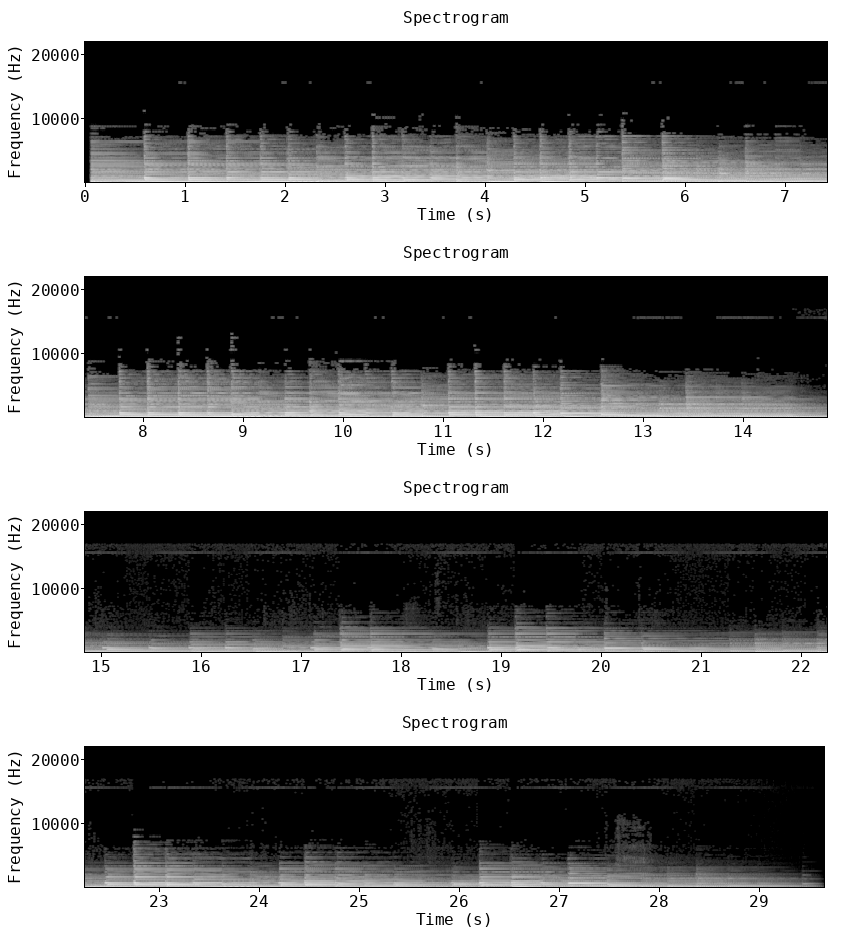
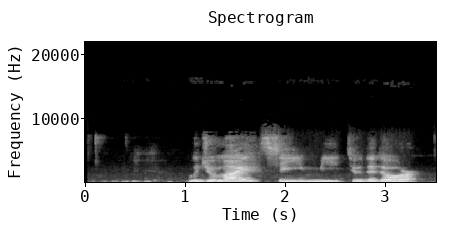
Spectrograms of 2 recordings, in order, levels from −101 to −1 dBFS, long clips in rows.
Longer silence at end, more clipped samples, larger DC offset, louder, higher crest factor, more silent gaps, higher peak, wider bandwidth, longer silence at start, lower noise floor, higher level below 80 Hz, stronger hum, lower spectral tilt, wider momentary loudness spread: about the same, 0.2 s vs 0.2 s; neither; neither; about the same, -19 LUFS vs -17 LUFS; about the same, 16 dB vs 16 dB; neither; about the same, -4 dBFS vs -2 dBFS; about the same, 7.6 kHz vs 7.6 kHz; second, 0.05 s vs 0.35 s; about the same, -40 dBFS vs -41 dBFS; first, -32 dBFS vs -58 dBFS; neither; about the same, -7.5 dB/octave vs -7 dB/octave; first, 13 LU vs 8 LU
